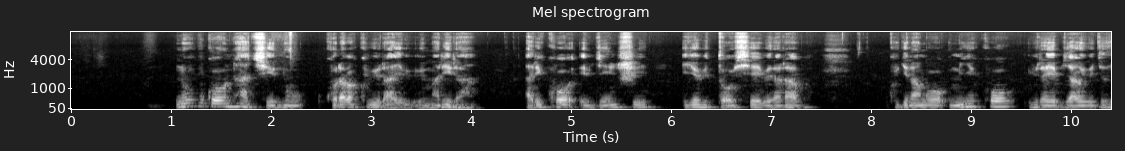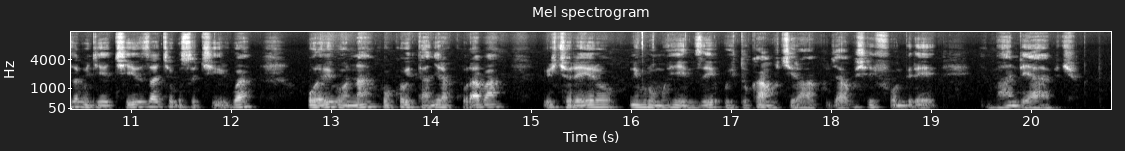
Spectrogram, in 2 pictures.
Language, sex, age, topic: Kinyarwanda, female, 25-35, agriculture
